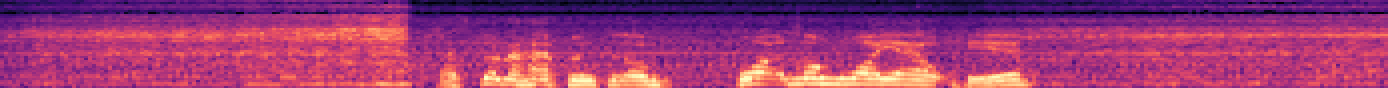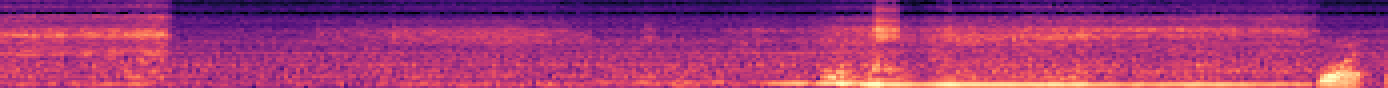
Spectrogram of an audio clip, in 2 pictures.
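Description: A chisel scrapes and shaves spinning wood on a lathe with a steady hiss.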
